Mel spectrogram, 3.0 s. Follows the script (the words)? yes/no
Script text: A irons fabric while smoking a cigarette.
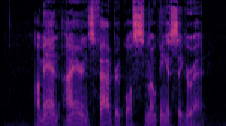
no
